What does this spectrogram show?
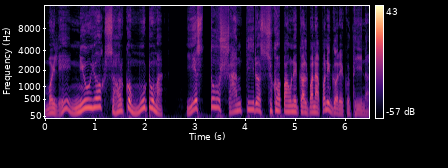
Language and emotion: Nepali, surprised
